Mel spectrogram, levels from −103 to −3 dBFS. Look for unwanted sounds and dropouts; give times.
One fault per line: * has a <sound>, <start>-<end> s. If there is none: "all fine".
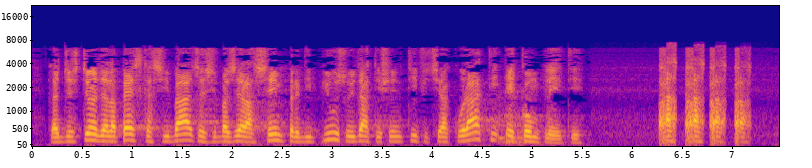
* has a laugh, 6.3-7.2 s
